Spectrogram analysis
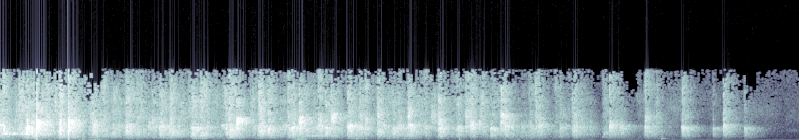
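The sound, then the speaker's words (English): An audience bursts into applause and cheering in praise of the Lord, dense clapping that is loudest at first, then thins into looser, rhythmic claps that slowly taper off by the end. “Give the Lord a cheer.”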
